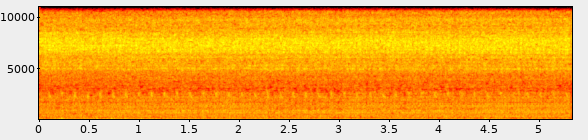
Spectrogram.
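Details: VW Polo 6N2 with a light, regular ticking at steady idle over a strong hiss; the car also has starter motor trouble (started by tapping it with a hammer) and an airbag light on; the cause of the ticking is unknown.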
